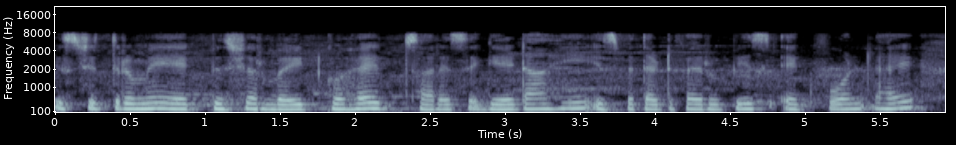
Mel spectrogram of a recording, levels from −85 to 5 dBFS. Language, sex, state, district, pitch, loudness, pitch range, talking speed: Hindi, female, Andhra Pradesh, Anantapur, 190 Hz, -23 LUFS, 180-200 Hz, 210 wpm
